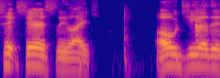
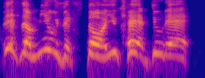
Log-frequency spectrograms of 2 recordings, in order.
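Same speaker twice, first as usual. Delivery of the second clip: imitating Dope Fiend furiously ordering the moshers to stop; mad yelling; 11 semitones higher than usual. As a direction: yell like an outraged store boss. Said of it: "He's all mad".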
